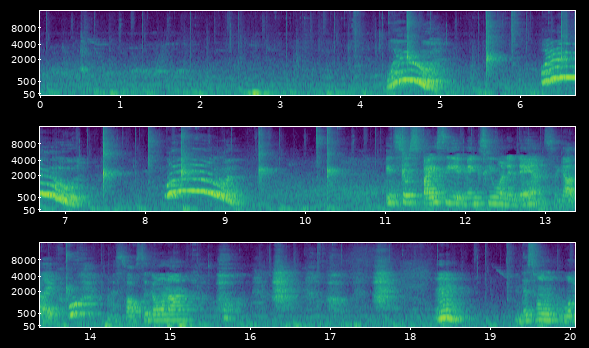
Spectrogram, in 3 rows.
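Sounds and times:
woman talking: 4.3s - 5.2s, 6.2s - 7.3s, 11.0s - 16.0s, 18.3s - 20.0s
finger snaps: 4.5s - 4.9s, 5.5s - 10.6s, 18.9s - 19.3s.

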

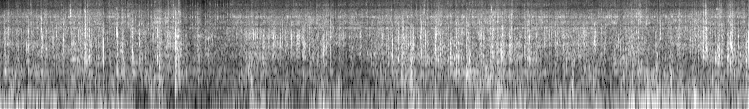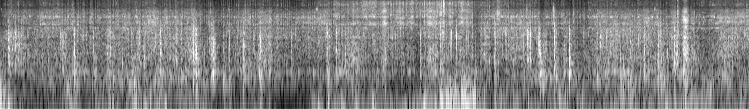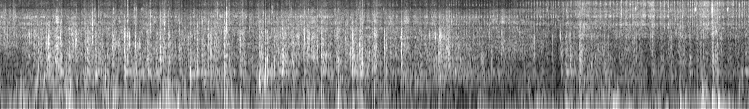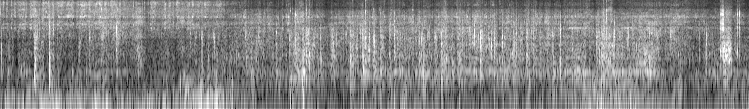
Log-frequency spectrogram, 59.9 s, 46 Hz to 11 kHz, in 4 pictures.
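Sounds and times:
bike rattling and knocking: 0.0s - 59.9s
bike tyres on loose ground: 0.0s - 59.9s.

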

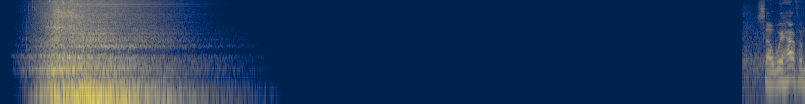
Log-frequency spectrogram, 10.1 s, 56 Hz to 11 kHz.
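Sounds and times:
whoosh with deep rumble: 0.2s - 3.1s.

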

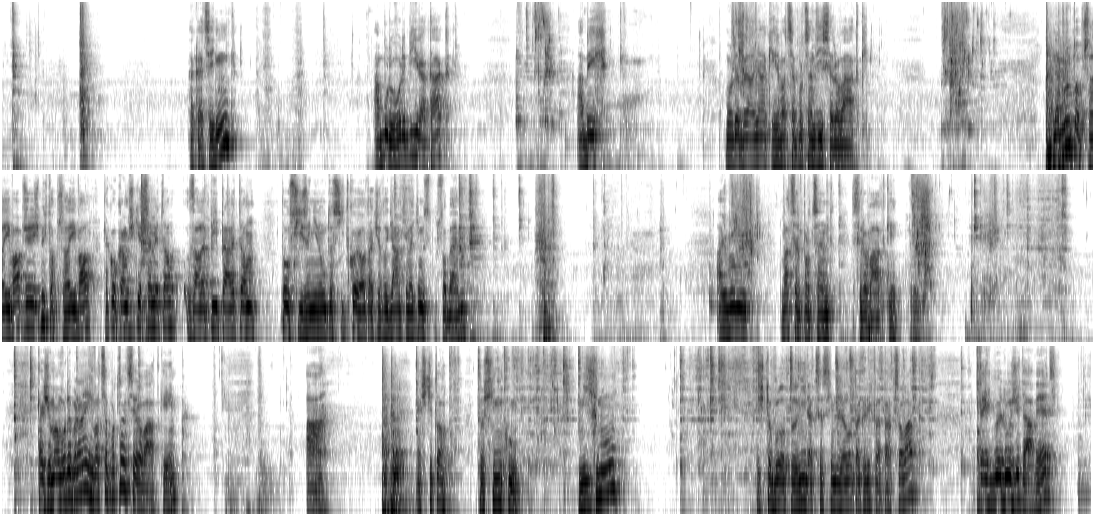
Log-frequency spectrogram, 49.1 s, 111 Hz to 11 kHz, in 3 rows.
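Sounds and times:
strainer scraping steel pot: 27.2s - 29.1s, 30.0s - 35.0s, 39.0s - 47.7s.

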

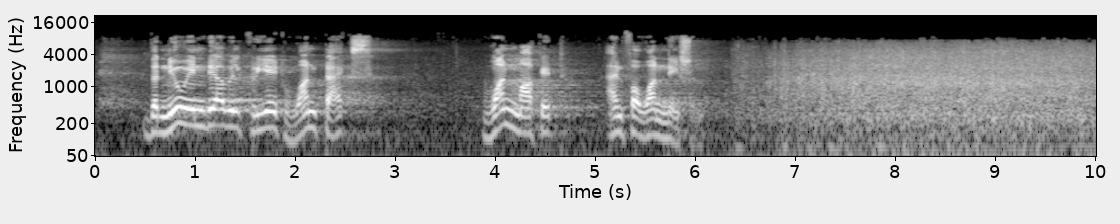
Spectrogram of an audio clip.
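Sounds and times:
audience applause: 6.4s - 10.0s.

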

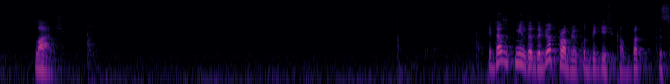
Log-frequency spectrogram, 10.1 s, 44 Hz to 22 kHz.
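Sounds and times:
faint irregular ticks: 1.4s - 5.0s.

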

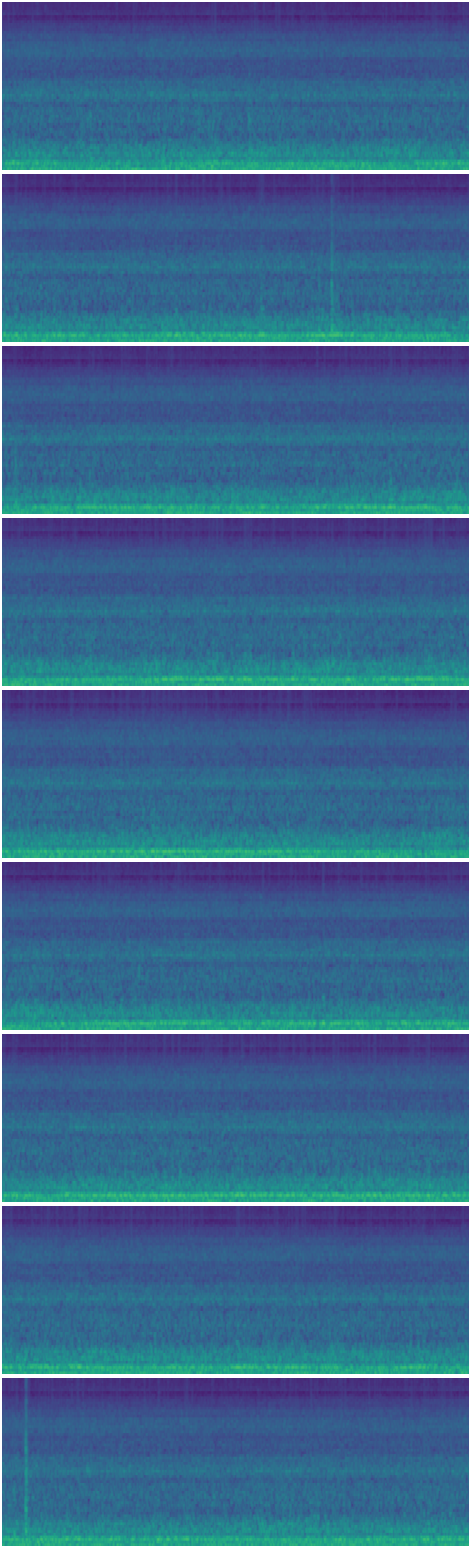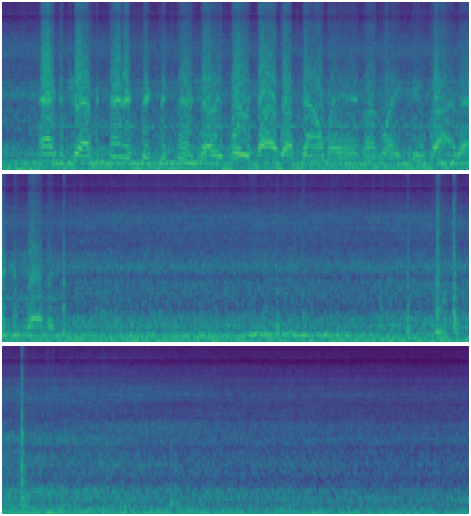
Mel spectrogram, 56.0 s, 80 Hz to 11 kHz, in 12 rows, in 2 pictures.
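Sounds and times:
piston aircraft engine drone: 0.0s - 56.0s.

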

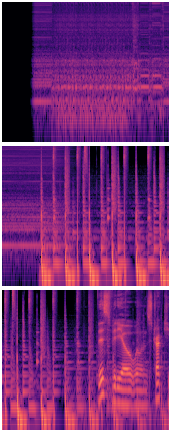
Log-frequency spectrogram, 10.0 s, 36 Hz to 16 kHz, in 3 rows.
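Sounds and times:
printer stepper motors whining: 0.6s - 4.6s.

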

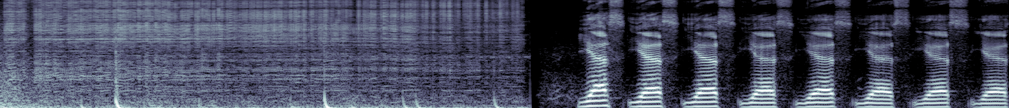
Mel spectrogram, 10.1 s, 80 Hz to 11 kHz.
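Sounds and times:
deep bass drone: 0.0s - 5.4s
hiss: 0.0s - 5.4s.

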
